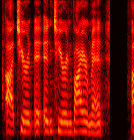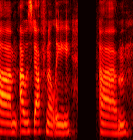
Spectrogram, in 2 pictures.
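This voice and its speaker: A young woman from Canada chats as a podcast guest in a mid-pitched, everyday voice. She rambles, trailing through fillers and restarting sentences as she goes. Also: little pitch movement, moderate pace, fairly bright tone. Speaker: guest streamer. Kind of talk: casual podcast chat.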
